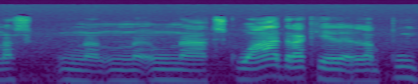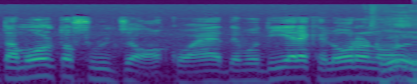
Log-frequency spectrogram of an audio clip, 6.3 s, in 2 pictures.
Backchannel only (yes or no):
no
